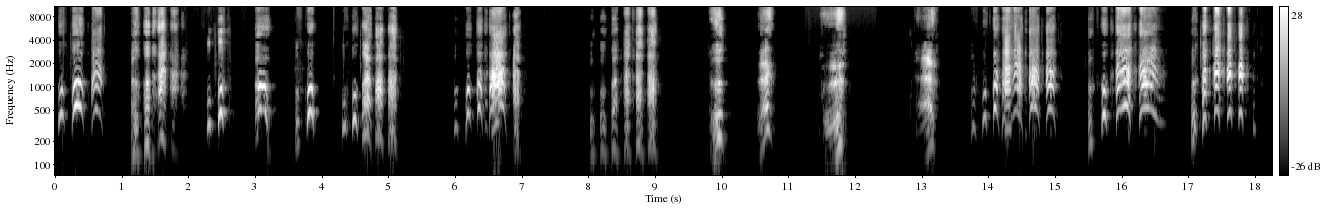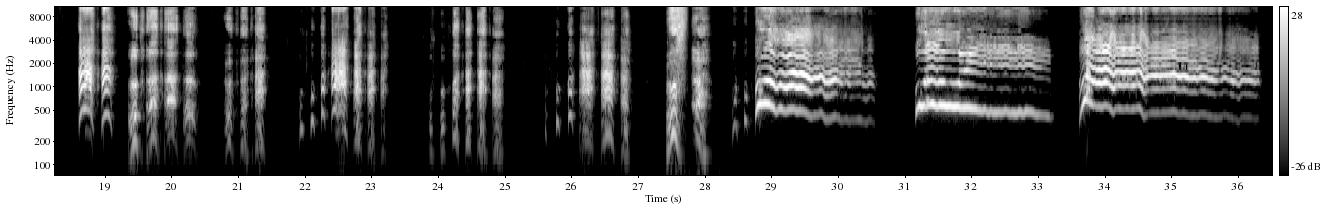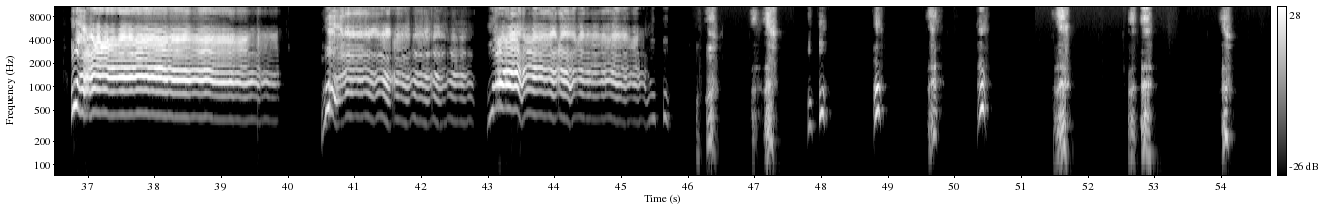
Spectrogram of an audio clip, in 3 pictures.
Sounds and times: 0.0s cartoon/anime style monkey 5.3s
6.0s cartoon/anime style monkey 7.1s
12.8s cartoon/anime style monkey 23.3s
23.9s cartoon/anime style monkey 30.6s
31.2s cartoon/anime style monkey 48.2s
48.8s cartoon/anime style monkey 50.6s
51.4s cartoon/anime style monkey 51.9s
52.6s cartoon/anime style monkey 53.1s
54.0s cartoon/anime style monkey 54.3s

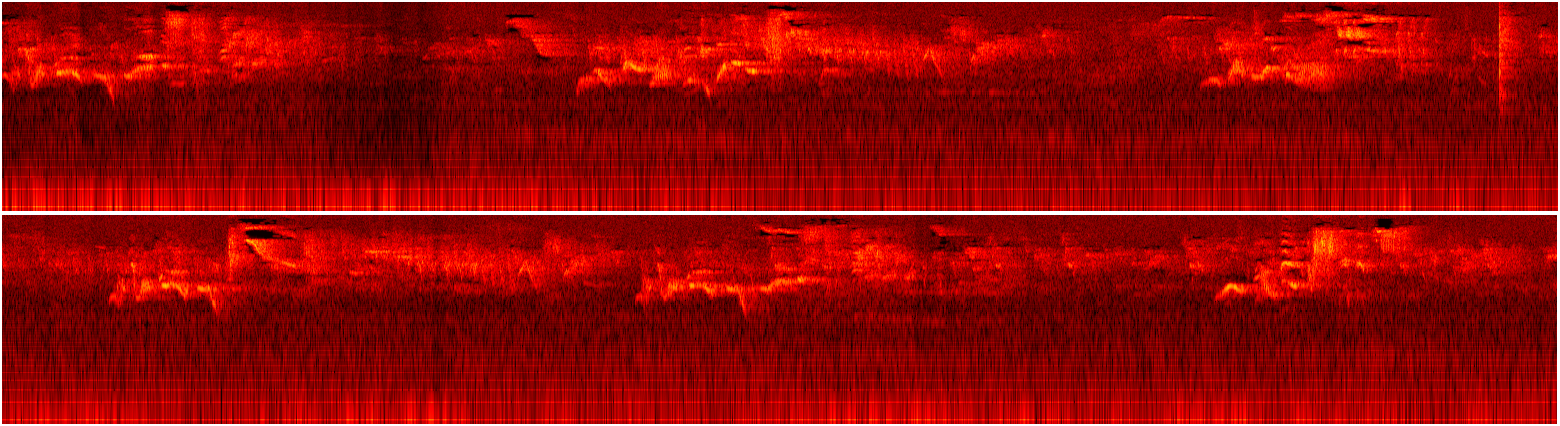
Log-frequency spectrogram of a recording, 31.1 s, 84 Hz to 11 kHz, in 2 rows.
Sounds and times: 0.0s noisy birds 31.1s

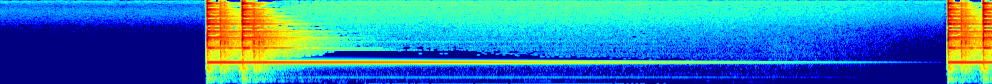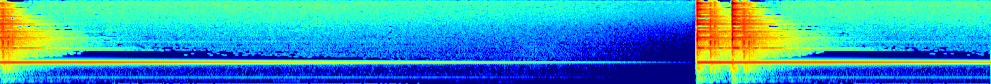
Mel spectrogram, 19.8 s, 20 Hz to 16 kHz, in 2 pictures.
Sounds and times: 2.1s gas station bell 7.1s
9.5s gas station bell 14.4s
16.9s gas station bell 19.8s

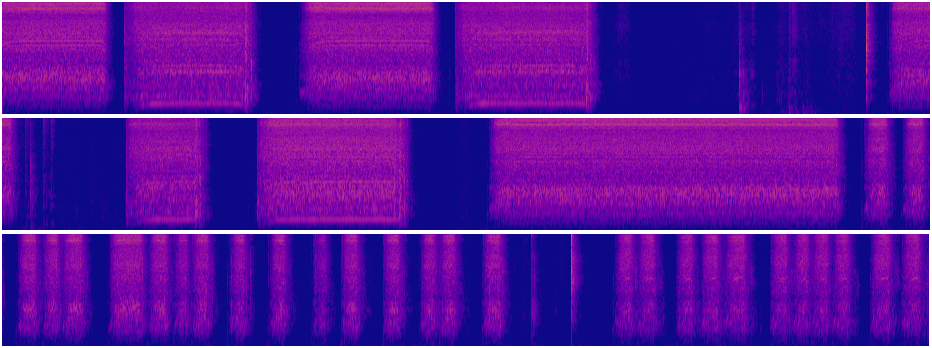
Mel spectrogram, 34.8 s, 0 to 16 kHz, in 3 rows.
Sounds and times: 0.0s electric screwdriver various speeds 7.5s
11.0s electric screwdriver various speeds 11.8s
13.2s electric screwdriver various speeds 14.2s
14.8s electric screwdriver various speeds 16.8s
17.7s electric screwdriver various speeds 29.6s
30.8s electric screwdriver various speeds 34.7s

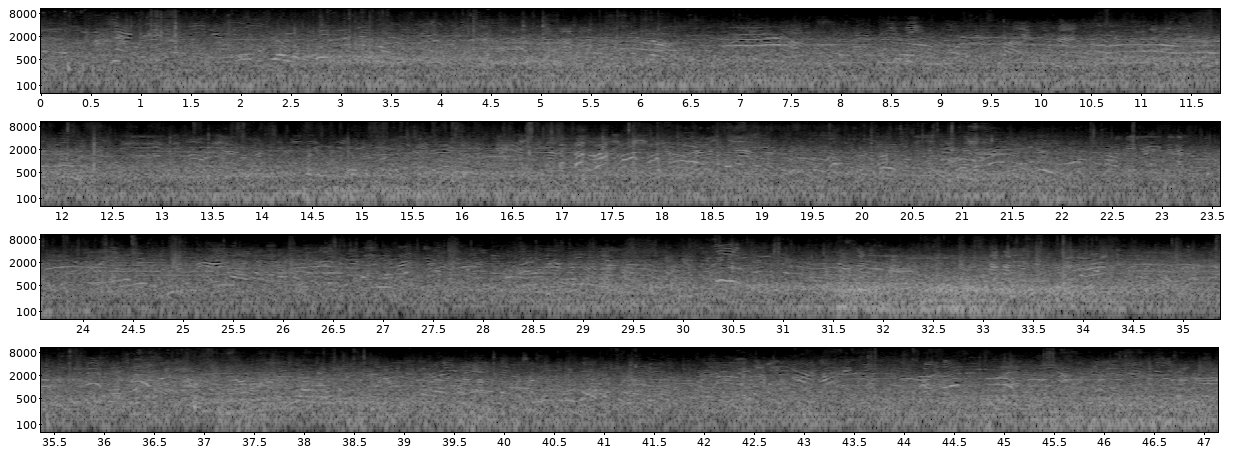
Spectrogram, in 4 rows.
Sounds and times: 23.5s childs 40.3s

